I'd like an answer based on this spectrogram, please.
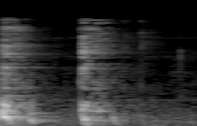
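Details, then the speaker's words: Two short, harsh cough bursts with little rattle from a woman: a poorly productive, almost dry cough, which cannot be diagnosed by the cough sound alone. "эта женщина имеет кашель малопродуктивный Я бы сказала даже сухой и мы тоже не можем поставить этот кашель"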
